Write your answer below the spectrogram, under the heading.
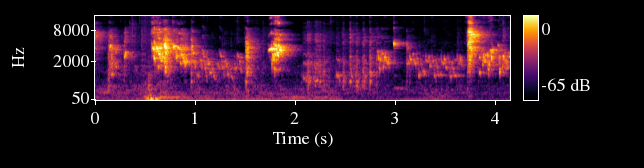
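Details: Pet budgerigars, a breeding pair in an aviary, chattering steadily with buzzy chirps, short rising whistles and squawks, about one burst each second.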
